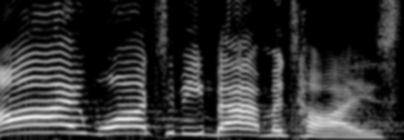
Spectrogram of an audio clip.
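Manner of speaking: loud, high-pitched scream. Retelling being in the baptism tank while Grace screams from below: imitating Grace screaming. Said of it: "Grace down here screaming at me".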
